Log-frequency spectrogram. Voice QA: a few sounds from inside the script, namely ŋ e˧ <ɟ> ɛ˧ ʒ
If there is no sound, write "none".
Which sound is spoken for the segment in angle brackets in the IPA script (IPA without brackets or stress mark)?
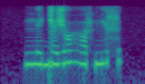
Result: ɟ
